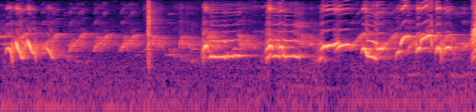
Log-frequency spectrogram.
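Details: Oriental magpie-robin song made of varied, rapid chirps and slurred whistles, sharp clicks and bursts of squeaky notes in quick succession, sounding busy and irregular.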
